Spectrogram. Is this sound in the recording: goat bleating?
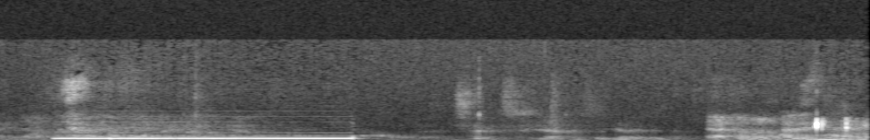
no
